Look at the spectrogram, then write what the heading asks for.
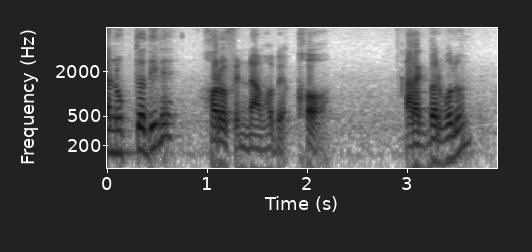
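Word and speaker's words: خاء: হয়েছে উপরে একটা নুক্তা দিলে হরফের নাম হবে খ আরেকবার বলুন খ সুন্দর করে বলুন সবাই বলুন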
